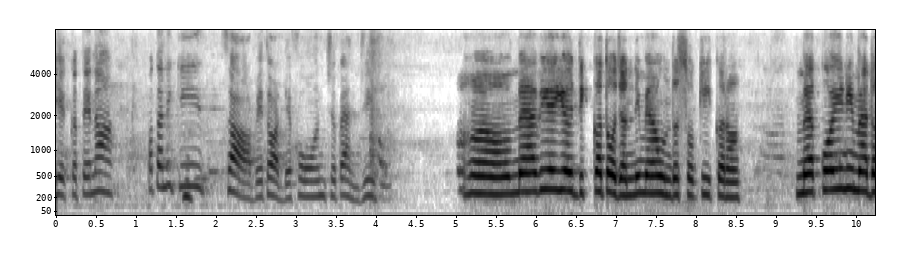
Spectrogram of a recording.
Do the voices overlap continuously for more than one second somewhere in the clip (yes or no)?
no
